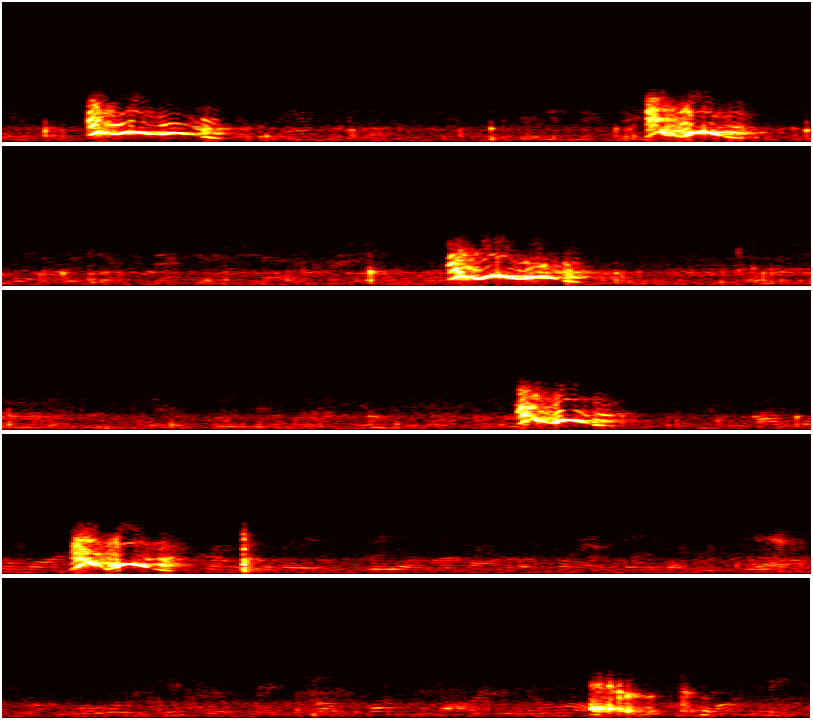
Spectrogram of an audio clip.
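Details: Black phase wolf hybrid, mad at a big Saint Bernard that took its bone, lets out short loud barks roughly every two to six seconds, six bursts in all, with low murmuring and room noise between them.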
